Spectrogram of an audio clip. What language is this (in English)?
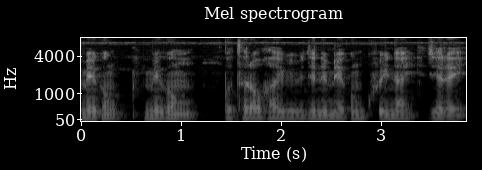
Bodo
